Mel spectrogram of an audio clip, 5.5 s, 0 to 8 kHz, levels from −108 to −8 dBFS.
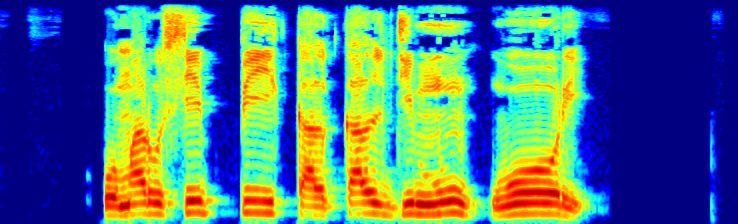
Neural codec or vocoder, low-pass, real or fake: none; 7.2 kHz; real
